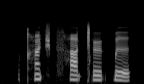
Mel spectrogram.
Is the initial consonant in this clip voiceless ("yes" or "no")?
yes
